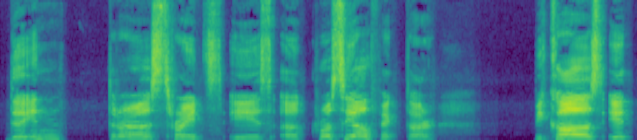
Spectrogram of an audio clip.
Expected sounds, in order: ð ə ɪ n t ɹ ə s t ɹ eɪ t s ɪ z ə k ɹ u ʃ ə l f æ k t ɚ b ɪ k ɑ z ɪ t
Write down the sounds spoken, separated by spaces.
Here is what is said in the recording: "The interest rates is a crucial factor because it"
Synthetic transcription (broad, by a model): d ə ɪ n t ɹ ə s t ɹ eɪ t s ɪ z ə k ɹ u s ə l f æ k t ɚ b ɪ k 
